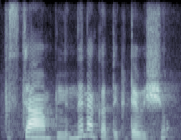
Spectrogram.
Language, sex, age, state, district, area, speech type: Tamil, female, 18-30, Tamil Nadu, Tiruppur, rural, spontaneous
